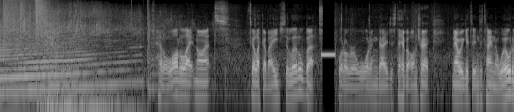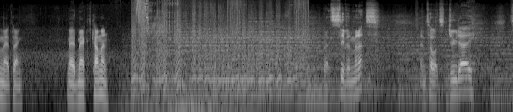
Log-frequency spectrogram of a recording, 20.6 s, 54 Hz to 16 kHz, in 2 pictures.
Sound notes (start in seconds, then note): 6.4 beep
